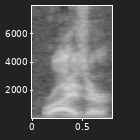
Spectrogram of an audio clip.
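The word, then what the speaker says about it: Reiser: and mineral identification followed by my name Riser space capital M period capital S period rap Riser is spelled r-e-i-s-e-r I encourage you to watch my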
